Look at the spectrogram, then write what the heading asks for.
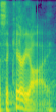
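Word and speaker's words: sicarii: uh is called and in latin i think it the pronunciation is a secari eye it was a dagger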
